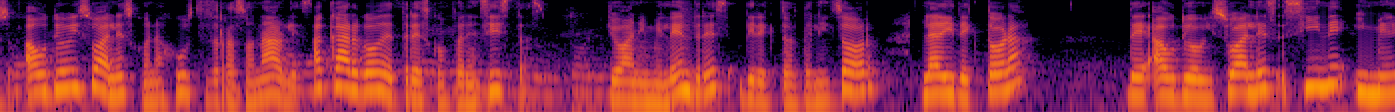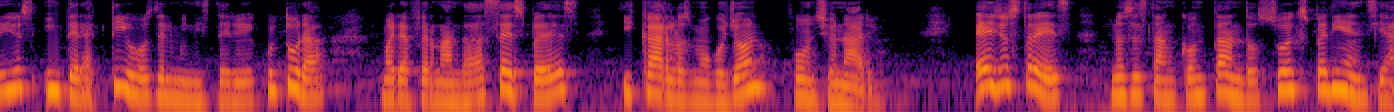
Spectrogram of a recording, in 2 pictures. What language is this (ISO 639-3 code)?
spa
